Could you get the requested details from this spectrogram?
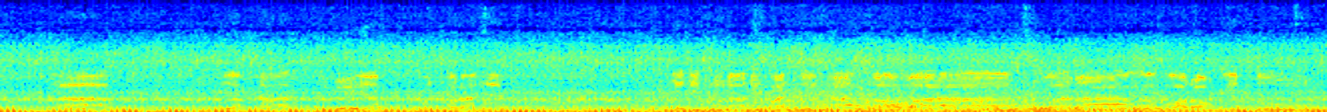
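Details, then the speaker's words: SS pickup at idle: a steady, low, hollow drone with no knock or tick, from the worst exhaust leak, a very large hole at the rear underside of the pipe. The fix is to weld the exhaust at an exhaust shop. "Nah, ini yang paling parah ini yang paling parah, yaitu di belakang. Di bawah ada kebocoran yang sangat tinggi."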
